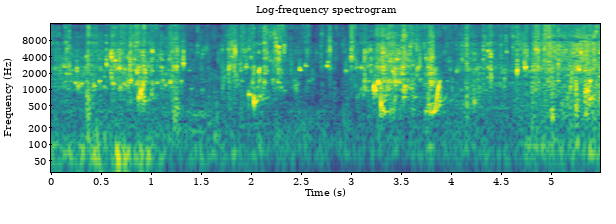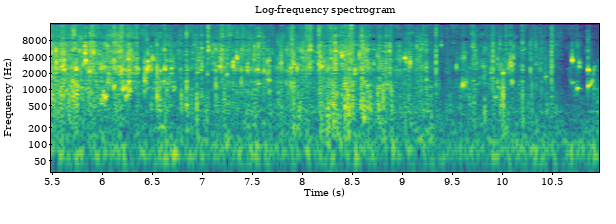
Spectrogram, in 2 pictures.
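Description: Small crucian carp and tench drop into a pond, making a continuous wash of trickling, splashing water. Many small plops and dribbles overlap at a fairly steady level throughout.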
